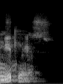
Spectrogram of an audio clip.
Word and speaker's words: mucus: Mucus, you can say it's technically called mucus. Mucus. Mucus, se pronuncia mucus, la U como U.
